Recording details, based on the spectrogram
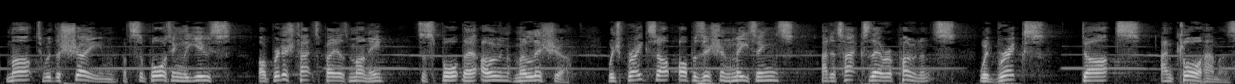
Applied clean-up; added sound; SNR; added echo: none; Wind instrument, woodwind instrument; 20 dB; none.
